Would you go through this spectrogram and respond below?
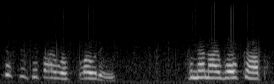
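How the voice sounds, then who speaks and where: A woman's voice: high-pitched, fairly quick, darkish tone, lightly acted. Woman acting a plucky young aviatrix, old radio drama. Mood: remorseful. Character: plucky, self-reproaching young woman racing pilot. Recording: faintly noisy 1940s radio recording.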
